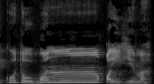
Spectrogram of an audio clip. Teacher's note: قاف ہیوی ہے تو غنہ بھی ہیوی ہوگا · تنوین کے بعد قاف ہے، ٹھیک ہے، یہاں پہ جو ہے اخفا غنہ ہوگا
